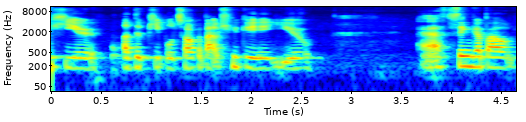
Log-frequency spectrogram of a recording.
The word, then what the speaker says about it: hygge: If I'm pronouncing that right. Yeah, hygge.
